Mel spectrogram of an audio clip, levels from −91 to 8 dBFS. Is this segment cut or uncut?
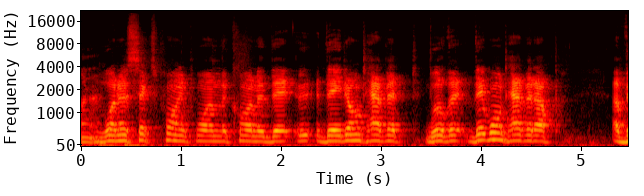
uncut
